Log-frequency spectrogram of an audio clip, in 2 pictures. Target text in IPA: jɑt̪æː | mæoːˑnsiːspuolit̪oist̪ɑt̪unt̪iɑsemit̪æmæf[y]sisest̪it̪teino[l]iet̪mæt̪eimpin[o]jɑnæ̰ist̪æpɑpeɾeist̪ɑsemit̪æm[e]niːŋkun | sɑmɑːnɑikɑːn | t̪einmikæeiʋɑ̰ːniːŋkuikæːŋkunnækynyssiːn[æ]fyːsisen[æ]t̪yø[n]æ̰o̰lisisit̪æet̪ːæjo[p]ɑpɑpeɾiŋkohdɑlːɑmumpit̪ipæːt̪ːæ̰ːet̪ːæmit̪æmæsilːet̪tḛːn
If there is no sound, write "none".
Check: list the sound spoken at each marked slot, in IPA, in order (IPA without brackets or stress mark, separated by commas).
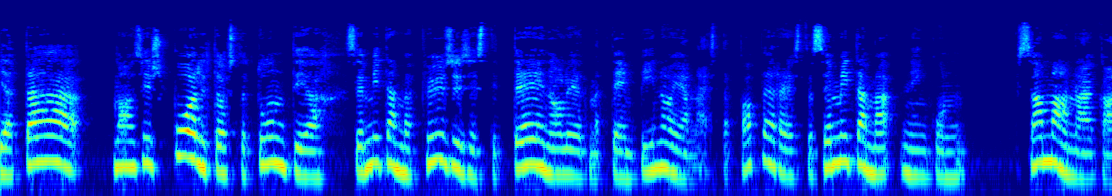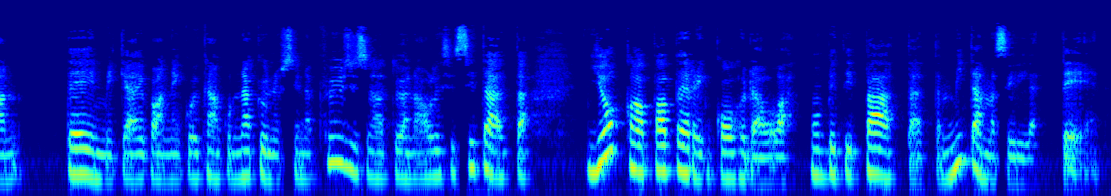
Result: yː, l, o, æ, æ, æ, n, k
